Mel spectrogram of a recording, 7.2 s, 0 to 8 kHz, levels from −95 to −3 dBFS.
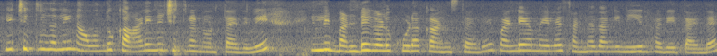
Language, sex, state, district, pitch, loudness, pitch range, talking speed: Kannada, female, Karnataka, Bijapur, 285 Hz, -20 LUFS, 255-315 Hz, 160 wpm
